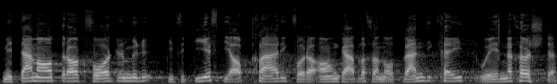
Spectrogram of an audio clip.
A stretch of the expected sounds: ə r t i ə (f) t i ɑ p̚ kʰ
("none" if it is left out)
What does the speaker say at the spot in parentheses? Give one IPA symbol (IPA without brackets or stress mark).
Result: f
